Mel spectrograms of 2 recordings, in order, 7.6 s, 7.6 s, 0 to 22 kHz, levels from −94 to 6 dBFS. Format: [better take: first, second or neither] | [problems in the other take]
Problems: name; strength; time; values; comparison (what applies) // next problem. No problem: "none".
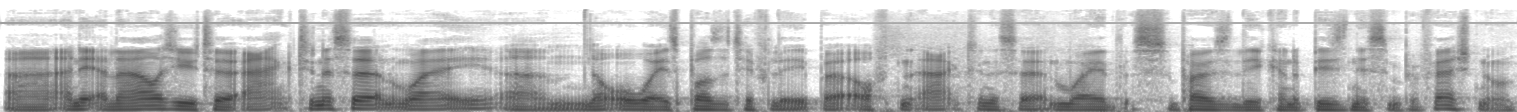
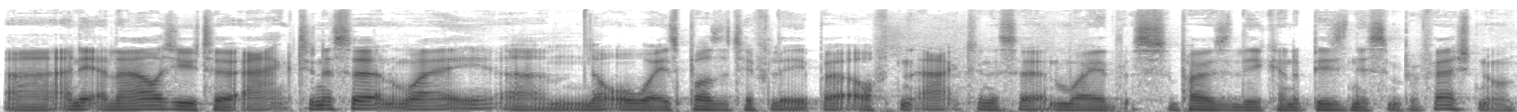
second | high-pitched whine; faint; throughout; 9.5 kHz, 25 dB below the speech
